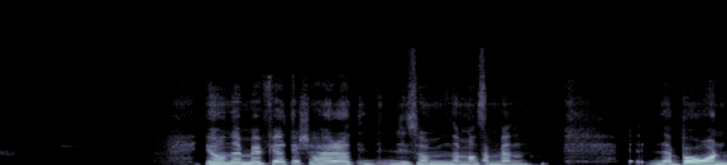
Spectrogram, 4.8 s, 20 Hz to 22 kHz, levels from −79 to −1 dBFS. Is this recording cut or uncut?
cut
